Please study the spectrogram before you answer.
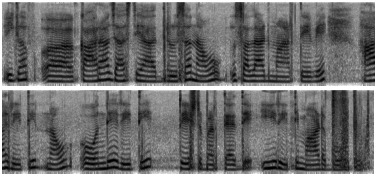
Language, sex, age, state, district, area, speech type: Kannada, female, 30-45, Karnataka, Shimoga, rural, spontaneous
